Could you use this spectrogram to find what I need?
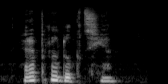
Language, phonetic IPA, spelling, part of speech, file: Polish, [ˌrɛprɔˈdukt͡sʲja], reprodukcja, noun, LL-Q809 (pol)-reprodukcja.wav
